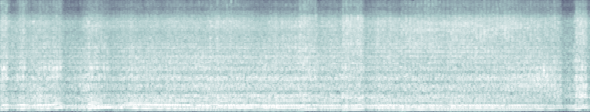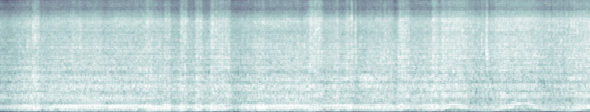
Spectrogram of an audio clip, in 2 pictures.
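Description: A truck engine revs hard, rising and falling in pitch.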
